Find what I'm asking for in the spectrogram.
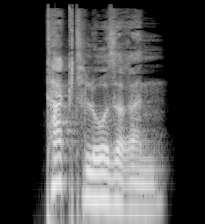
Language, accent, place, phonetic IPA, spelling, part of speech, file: German, Germany, Berlin, [ˈtaktˌloːzəʁən], taktloseren, adjective, De-taktloseren.ogg
- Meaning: inflection of taktlos: 1. strong genitive masculine/neuter singular comparative degree 2. weak/mixed genitive/dative all-gender singular comparative degree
